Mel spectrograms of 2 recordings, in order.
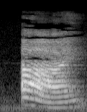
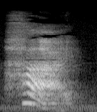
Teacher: we're taking out that glottal stop, which is a word we will talk more about in the future, and replacing it with H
